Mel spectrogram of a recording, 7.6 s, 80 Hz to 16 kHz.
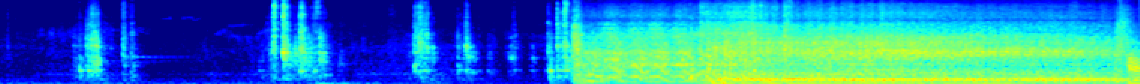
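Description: An Iveco VM90 truck diesel engine cranks in several short bursts, then catches and settles into a loud, steady running rumble heard close by.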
